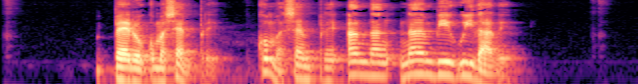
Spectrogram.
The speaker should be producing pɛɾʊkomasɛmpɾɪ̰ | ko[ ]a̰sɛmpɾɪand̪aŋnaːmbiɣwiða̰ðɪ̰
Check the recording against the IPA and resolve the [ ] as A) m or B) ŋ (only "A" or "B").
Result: A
